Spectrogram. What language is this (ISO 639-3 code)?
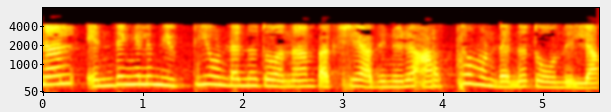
mal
